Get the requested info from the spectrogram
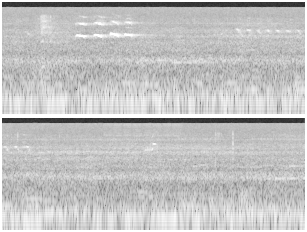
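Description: Steady low outdoor rumble, with a short, high bird call about a second in and a faint run of quick high chirps around the middle.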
